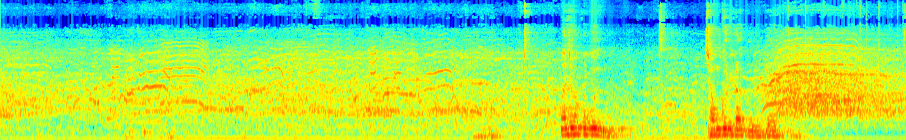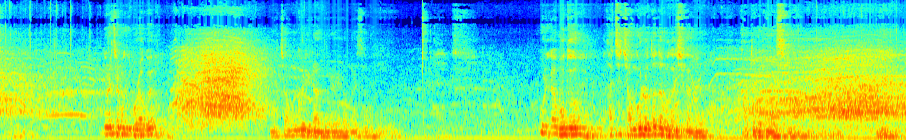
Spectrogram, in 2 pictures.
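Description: An audience cheers and screams in bursts.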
